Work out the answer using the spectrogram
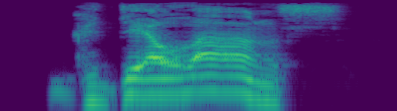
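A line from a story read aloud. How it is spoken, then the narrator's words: Growling. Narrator (Russian): прорычала Кэтран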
